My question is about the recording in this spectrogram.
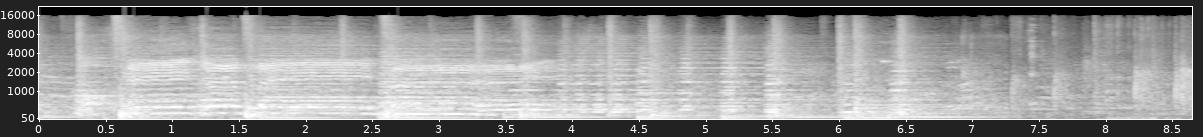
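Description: Live sing-along music: a voice singing over an accordion with a MIDI-driven bass and steady percussion beat, fading out over the last two seconds.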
